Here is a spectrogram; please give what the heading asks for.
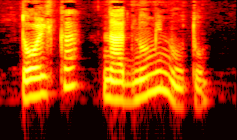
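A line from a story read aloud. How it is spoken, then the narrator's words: Plain. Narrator (Russian): сказала врачиха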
